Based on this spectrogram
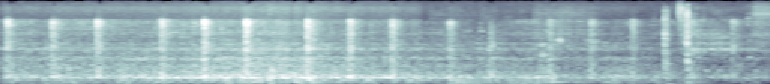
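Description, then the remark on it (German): A train travelling from San Francisco across the American continent rolls steadily along the tracks, its wheels producing a regular clickety-clack over a constant low rumble, fairly loud, with no voices. “Von dort aus ging es weiter mit dem Zug quer durch den amerikanischen Kontinent.”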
